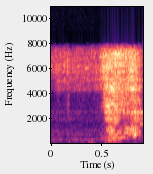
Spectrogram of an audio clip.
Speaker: That noise you're hearing is my ventilator.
